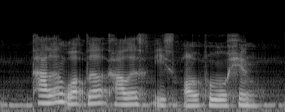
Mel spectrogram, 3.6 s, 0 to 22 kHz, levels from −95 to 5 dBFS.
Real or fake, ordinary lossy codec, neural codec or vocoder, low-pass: fake; none; autoencoder, 22.05 kHz, a latent of 192 numbers a frame, VITS, trained on many speakers; 7.2 kHz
